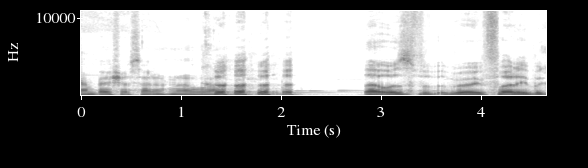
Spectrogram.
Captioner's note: laughs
